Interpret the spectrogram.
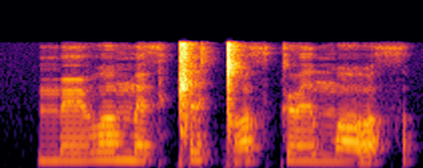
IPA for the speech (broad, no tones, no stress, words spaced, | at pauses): mø βɔmɘθ ǁɯɡ͡ǀɔθ kɹɯmɔθ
